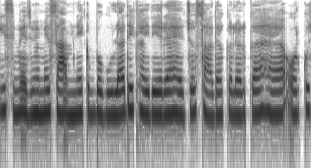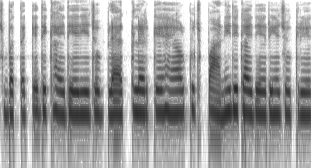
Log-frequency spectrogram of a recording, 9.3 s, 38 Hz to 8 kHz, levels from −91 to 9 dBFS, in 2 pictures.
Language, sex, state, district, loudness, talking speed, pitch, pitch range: Hindi, female, Chhattisgarh, Jashpur, -15 LUFS, 245 wpm, 220 Hz, 215-225 Hz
